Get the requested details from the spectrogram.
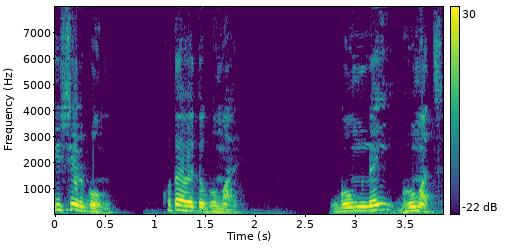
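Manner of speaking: ordinary delivery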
